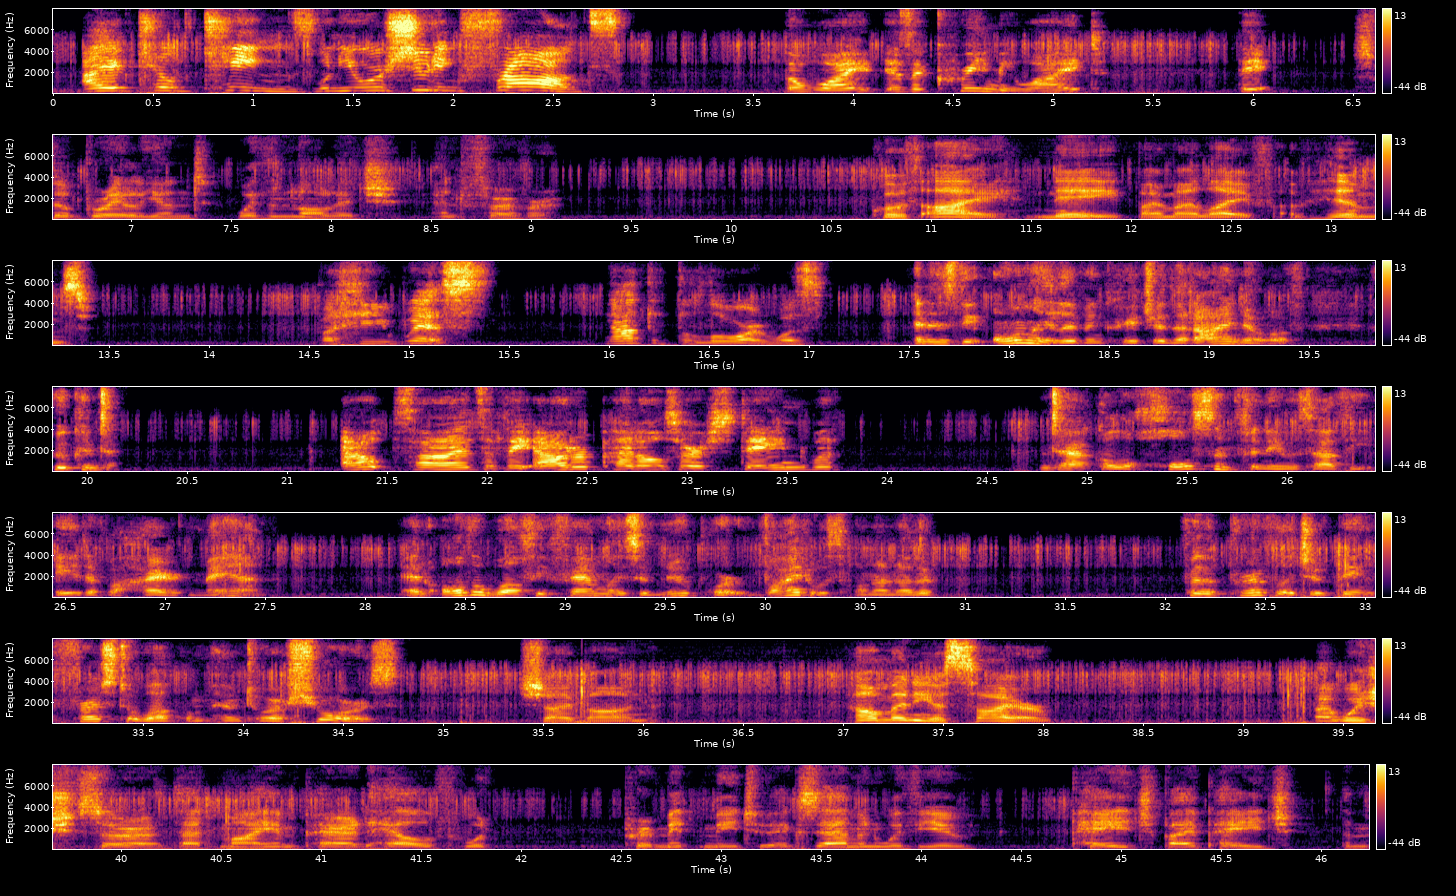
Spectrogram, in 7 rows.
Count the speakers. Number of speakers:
6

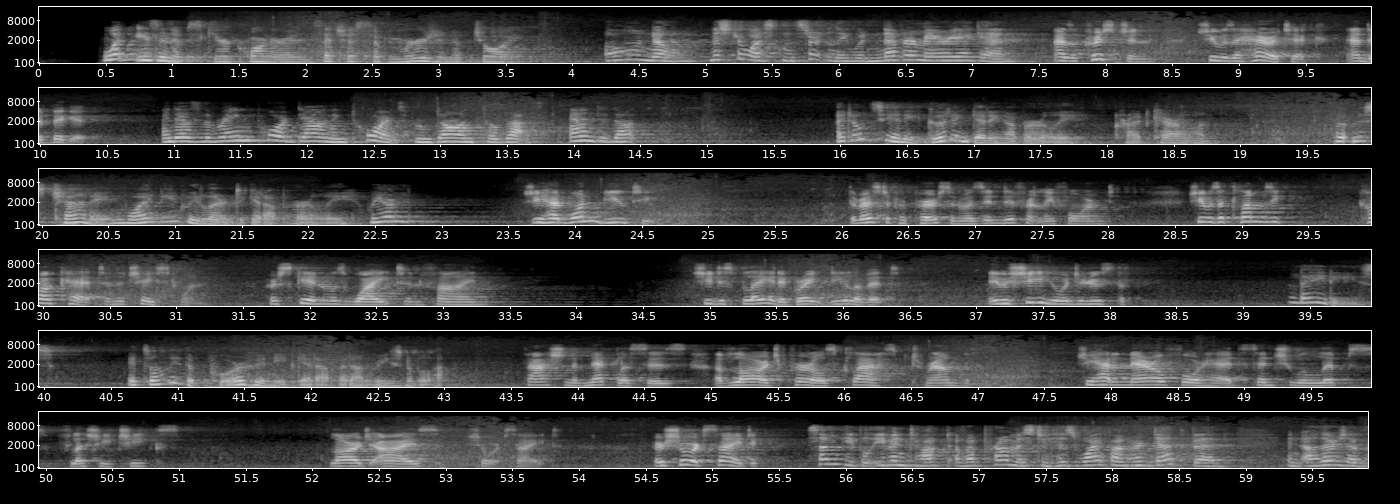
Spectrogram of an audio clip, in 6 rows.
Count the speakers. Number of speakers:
5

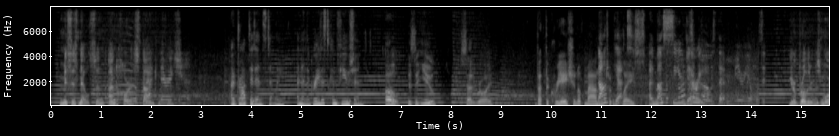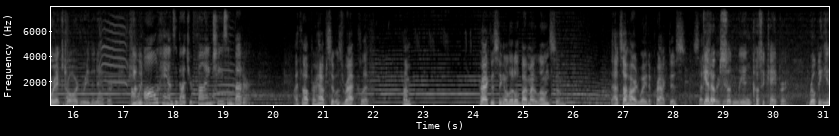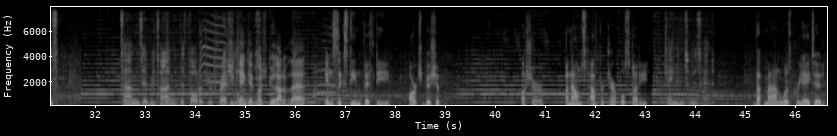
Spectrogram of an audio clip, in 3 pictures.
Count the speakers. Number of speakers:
6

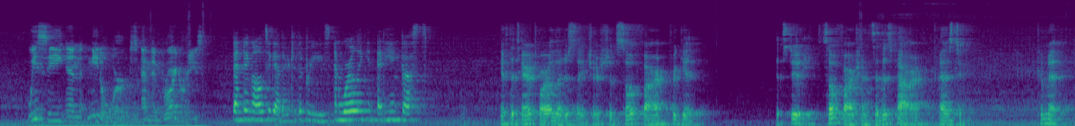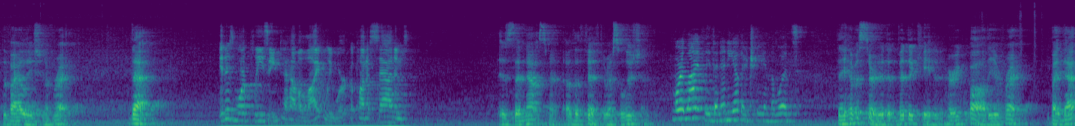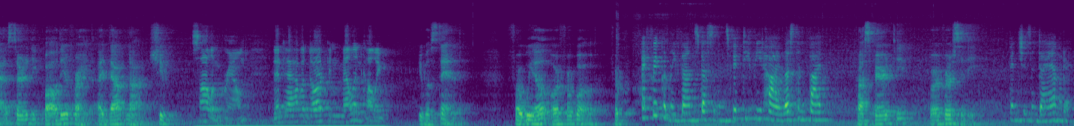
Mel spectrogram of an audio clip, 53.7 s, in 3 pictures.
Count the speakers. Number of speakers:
3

